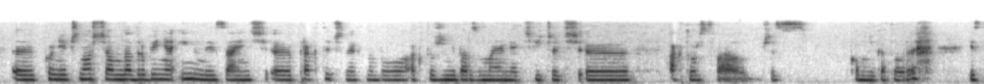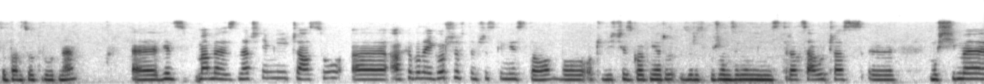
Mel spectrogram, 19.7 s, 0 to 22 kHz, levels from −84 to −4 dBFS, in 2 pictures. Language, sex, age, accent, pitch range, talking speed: Polish, female, 20-39, native, 215-245 Hz, 130 wpm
